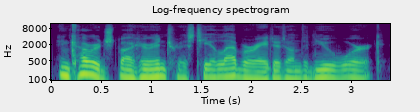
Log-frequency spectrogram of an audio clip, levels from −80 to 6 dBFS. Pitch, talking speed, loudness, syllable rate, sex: 115 Hz, 175 wpm, -16 LUFS, 5.9 syllables/s, male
